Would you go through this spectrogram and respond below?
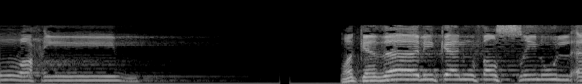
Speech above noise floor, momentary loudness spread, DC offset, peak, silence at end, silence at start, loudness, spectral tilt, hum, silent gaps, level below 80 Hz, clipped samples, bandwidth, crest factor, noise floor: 47 dB; 11 LU; 0.5%; -4 dBFS; 0 s; 0 s; -21 LUFS; -2.5 dB/octave; none; 2.82-2.86 s; -64 dBFS; under 0.1%; 6.6 kHz; 20 dB; -70 dBFS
